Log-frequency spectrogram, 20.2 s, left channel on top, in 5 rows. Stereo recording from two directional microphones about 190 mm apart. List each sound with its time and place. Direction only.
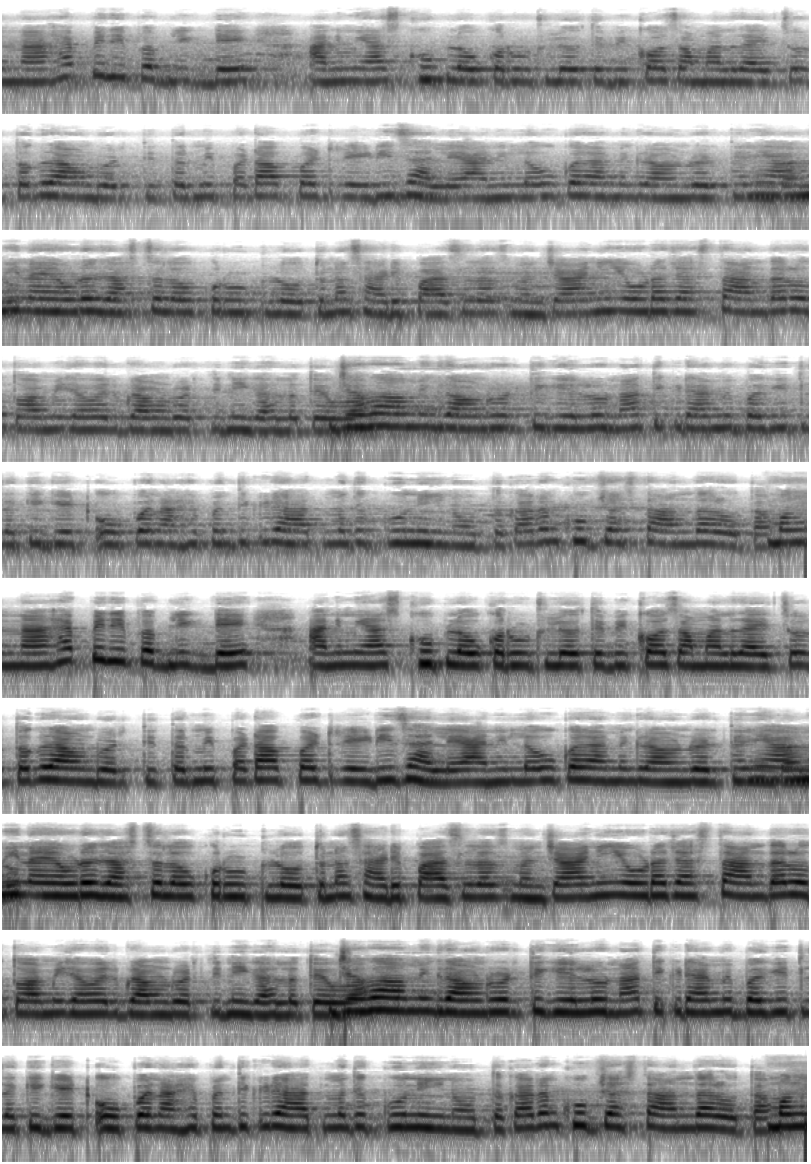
0.1 s a woman's voice: 45° right (ahead or behind)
